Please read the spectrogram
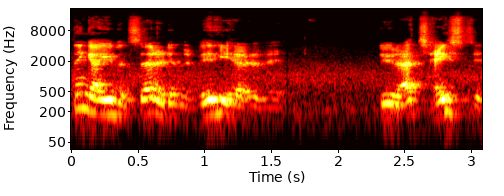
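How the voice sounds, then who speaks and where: Amid noticeable background noise, the speaker goes at a fairly quick pace with lively intonation. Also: man. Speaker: fishing video host. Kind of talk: casual chat. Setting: outdoors. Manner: animated; screams when excited.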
